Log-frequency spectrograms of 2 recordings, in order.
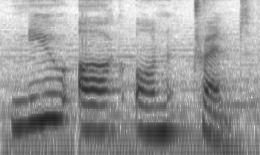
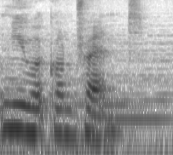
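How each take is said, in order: First: Newark is split into two separate words. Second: Newark is run together as one word. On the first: "it's clearly two words" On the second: "Definitely not"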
